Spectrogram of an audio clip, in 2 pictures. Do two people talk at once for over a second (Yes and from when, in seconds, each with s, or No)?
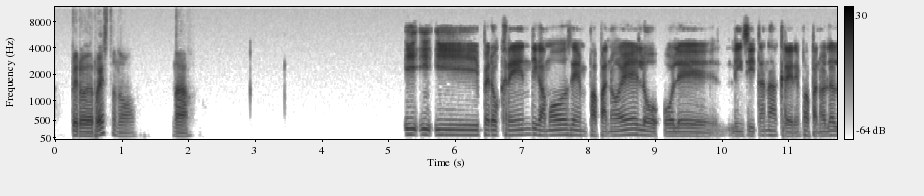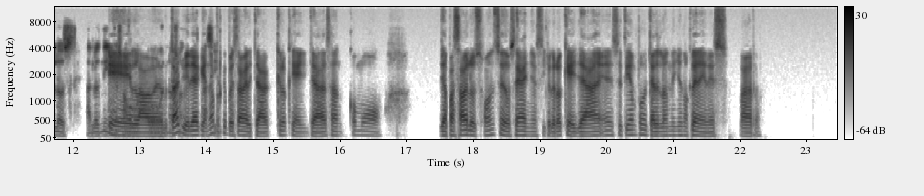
Yes, from 12.6 s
